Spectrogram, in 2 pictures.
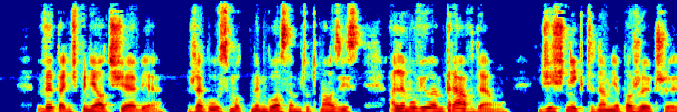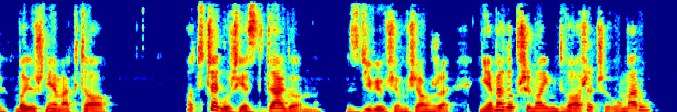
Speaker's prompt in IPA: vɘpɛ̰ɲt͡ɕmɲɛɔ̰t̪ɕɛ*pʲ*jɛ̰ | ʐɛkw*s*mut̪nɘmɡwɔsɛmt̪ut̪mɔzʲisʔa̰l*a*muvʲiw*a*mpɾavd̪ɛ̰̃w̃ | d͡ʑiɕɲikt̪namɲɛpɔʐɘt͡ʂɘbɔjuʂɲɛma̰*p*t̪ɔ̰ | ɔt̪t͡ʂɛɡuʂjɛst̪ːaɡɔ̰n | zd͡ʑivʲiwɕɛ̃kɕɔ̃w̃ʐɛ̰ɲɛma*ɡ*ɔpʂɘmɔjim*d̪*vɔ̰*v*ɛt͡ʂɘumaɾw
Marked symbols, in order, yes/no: no, yes, no, no, no, yes, yes, no

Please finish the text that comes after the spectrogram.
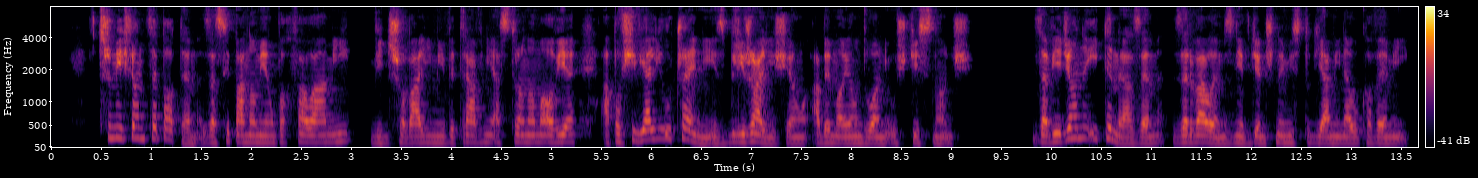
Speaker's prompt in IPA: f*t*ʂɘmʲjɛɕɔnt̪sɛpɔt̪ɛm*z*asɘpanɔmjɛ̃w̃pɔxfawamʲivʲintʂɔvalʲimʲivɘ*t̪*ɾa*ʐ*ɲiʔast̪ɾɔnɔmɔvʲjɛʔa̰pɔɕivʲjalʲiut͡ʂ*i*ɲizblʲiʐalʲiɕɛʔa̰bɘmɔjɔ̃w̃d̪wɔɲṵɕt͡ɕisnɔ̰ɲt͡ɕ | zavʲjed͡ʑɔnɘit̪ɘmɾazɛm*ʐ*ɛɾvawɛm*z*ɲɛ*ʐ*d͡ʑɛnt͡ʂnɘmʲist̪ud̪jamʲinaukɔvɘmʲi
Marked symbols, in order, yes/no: yes, yes, yes, no, no, no, yes, no

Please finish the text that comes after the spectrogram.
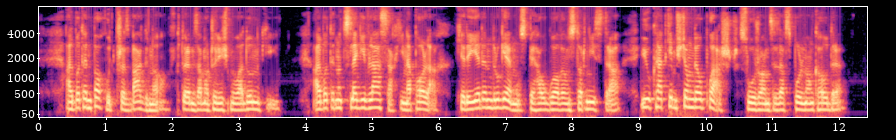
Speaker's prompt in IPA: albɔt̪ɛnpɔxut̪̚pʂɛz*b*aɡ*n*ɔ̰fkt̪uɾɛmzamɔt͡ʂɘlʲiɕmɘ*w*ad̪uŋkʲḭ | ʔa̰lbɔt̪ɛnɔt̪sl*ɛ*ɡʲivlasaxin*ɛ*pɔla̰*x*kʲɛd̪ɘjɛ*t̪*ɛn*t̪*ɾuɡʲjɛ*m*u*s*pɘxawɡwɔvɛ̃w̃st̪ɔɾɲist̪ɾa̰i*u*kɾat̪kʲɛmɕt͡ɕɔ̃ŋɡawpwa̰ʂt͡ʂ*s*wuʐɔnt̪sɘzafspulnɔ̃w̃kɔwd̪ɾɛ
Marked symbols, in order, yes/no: yes, yes, yes, yes, no, yes, no, no, yes, yes, yes, yes

